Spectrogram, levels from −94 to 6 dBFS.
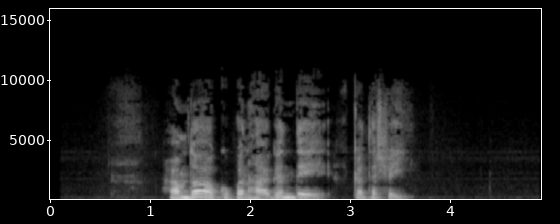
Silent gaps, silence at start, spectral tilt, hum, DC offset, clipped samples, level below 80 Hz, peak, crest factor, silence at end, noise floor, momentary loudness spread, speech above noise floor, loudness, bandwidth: none; 1.2 s; -5.5 dB/octave; none; under 0.1%; under 0.1%; -76 dBFS; -8 dBFS; 18 dB; 1.35 s; -71 dBFS; 15 LU; 48 dB; -24 LUFS; 10 kHz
